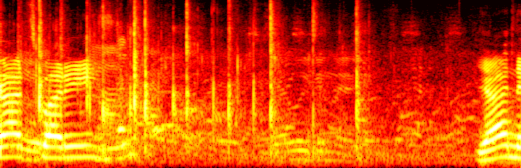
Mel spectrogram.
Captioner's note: clapping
